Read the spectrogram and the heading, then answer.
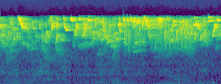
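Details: A wild European goldfinch in an aviary sings for mating and nest building: a fast, continuous, unbroken stream of bright, tinkling twitters and buzzy high trills, with no other clear sounds.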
